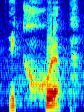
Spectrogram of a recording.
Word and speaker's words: equip: So a great example is the word equip. English borrows this word from French eipe. we pronounce it quite differently because we tend to pronounce the U's after Q's uh rather than taking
